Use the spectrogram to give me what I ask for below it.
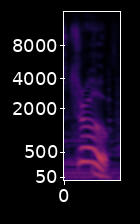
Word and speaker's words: stroop: with creamy caramel syrup pronounced in Dutch as Stroop which is where the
